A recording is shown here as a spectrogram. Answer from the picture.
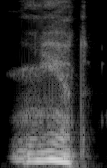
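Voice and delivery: put-on faint girlish denial; weak reply. A narrator's reading. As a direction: answer faintly, still in shock. Dazed nurse answering rescuer.

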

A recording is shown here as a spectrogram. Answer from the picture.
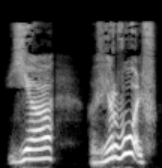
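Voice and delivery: a lightly voiced proud boy; proudly. A narrator's reading. The boy tells the woman what he is, mildly proud. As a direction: announce "Вервольф" with a touch of pride. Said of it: "гордо ответил мальчик".

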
